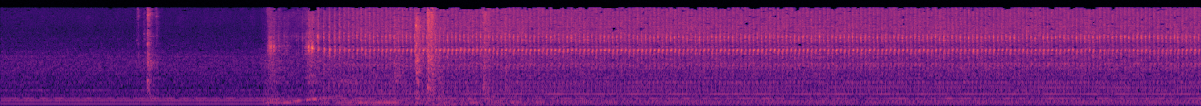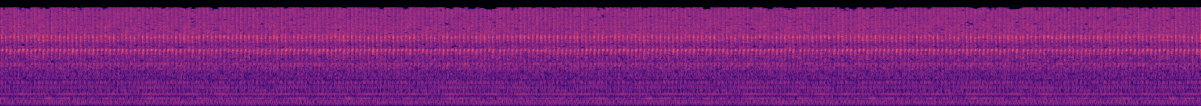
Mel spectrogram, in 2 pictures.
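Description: A steady hum of several constant tones, a little louder from about three seconds in, where a few faint clicks sound.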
